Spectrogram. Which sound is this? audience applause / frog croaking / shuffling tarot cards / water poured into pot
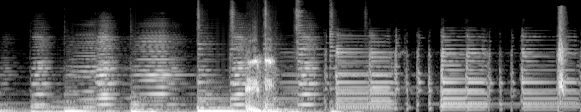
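frog croaking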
